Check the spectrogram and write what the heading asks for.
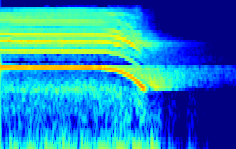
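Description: A woman's voice holding a high, steady squeal-like note, which drops in pitch and fades away about a second and a half in.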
